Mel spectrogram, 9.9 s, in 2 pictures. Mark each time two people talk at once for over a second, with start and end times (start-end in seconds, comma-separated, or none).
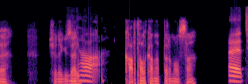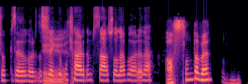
none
